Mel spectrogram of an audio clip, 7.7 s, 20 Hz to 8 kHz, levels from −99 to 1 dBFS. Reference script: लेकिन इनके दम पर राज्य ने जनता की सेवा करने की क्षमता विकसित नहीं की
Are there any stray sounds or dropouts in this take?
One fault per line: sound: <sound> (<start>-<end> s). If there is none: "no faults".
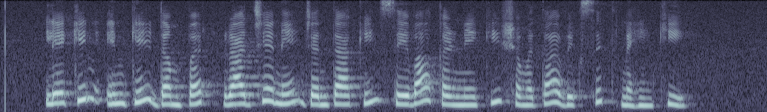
no faults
